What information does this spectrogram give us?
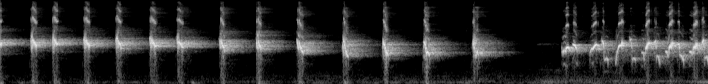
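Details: Sooty-headed bulbul song used to lure other bulbuls into singing; a steady series of about a dozen evenly spaced, sharp chirps, then a quick burst of fluid warbled notes.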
